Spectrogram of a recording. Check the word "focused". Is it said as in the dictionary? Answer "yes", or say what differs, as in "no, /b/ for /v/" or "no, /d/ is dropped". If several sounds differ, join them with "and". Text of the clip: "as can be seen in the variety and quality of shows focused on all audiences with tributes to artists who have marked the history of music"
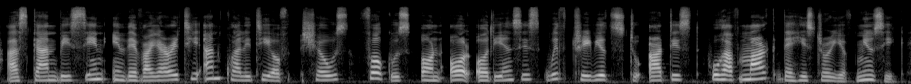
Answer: no, /t/ is dropped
